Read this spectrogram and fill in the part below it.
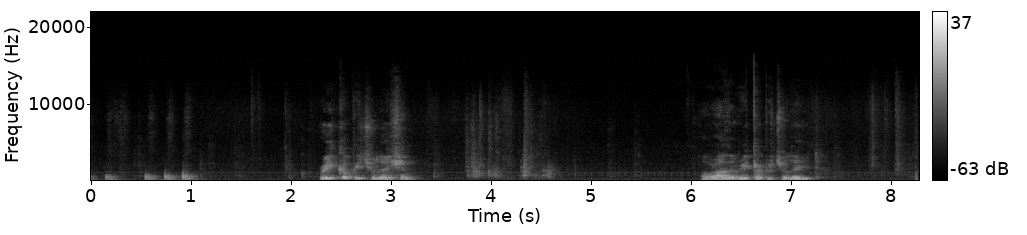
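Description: A man speaks calmly and clearly nearby, in short bursts.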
